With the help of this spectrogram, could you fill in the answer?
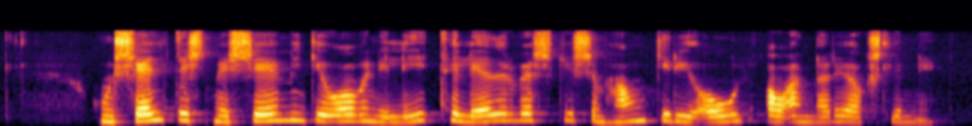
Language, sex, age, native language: Icelandic, female, 60-69, Icelandic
